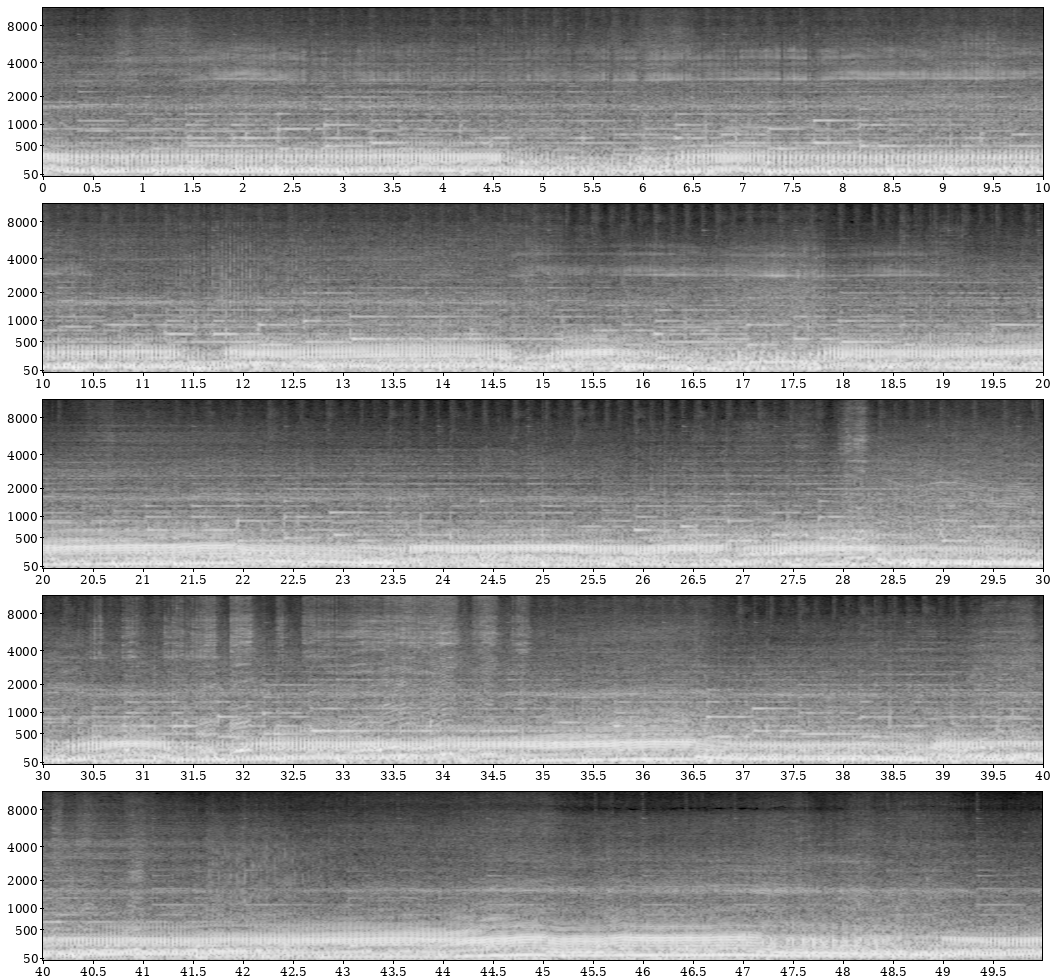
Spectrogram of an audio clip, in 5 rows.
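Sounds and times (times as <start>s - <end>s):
background music: 0.0s - 49.9s
dirt bike engine revving: 0.0s - 49.9s.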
